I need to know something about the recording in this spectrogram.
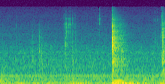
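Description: A few keystrokes on a computer keyboard while editing code, scattered and soft, with one sharper key click about one and a half seconds in.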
